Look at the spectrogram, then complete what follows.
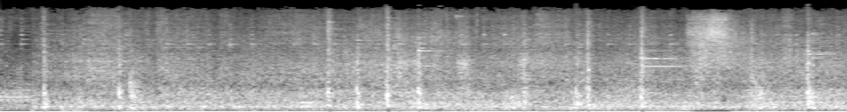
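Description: Freight train flatcars rolling slowly past close by: steel wheels clacking over rail joints in an irregular series of sharp knocks over a steady rumble, with a few brief wheel squeals.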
